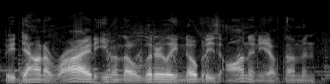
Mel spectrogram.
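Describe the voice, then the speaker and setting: A man giving casual, rambling gameplay commentary as a let's play host, with sudden loud outbursts and hiccups. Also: lowish voice, fairly even intonation, fast, soft background music.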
